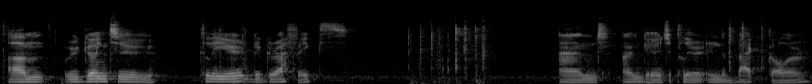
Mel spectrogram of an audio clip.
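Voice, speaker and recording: A young man with a Belgian Dutch accent who is a bit sick, talking haltingly through a coding tutorial with many fillers. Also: lowish voice, little pitch movement, background noise. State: sick, voice sounds off. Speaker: programming tutor. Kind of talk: screen-recorded coding tutorial. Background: keyboard typing and clicks.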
